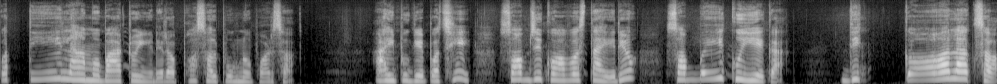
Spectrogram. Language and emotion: Nepali, sad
